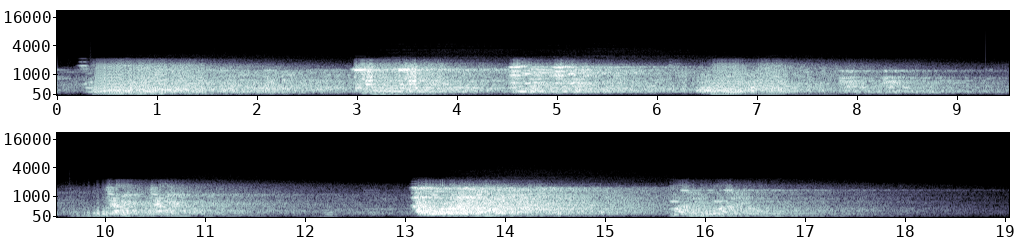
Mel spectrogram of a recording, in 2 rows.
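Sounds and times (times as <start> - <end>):
cave ambience: 0.0 - 18.4.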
